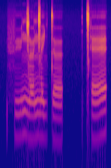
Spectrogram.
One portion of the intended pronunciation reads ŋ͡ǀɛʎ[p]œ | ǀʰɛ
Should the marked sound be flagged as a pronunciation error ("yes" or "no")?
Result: yes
